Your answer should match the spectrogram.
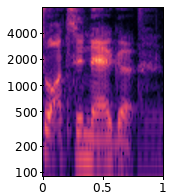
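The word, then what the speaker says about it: Schwarzenegger: a stars a n-word it's pronounced swazinaga but you can call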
